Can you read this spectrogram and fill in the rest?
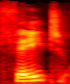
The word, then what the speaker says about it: fete: According to Merriam-Webster, the word F-E-T-E, which means festival festival. – Celebration. – Fete. – Might be pronounced fate or it might be pronounced fet. That's according to Merriam-Webster's website.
